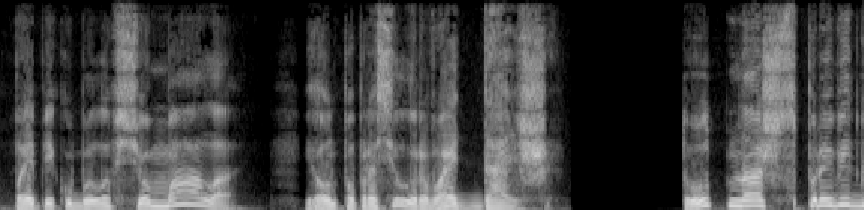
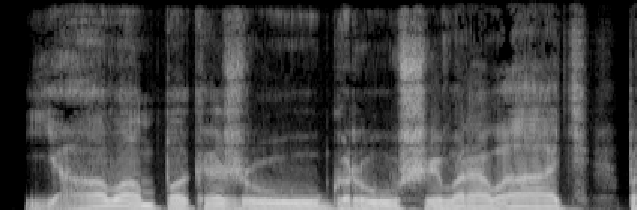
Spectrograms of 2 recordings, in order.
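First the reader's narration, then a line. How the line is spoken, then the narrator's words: Deep bass, old man. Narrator (Russian): пробасил дед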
